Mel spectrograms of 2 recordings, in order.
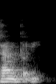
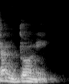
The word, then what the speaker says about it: Antoni: Vio Anthony y lo pusieron, pero es que no es Anthony, es Antoni.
